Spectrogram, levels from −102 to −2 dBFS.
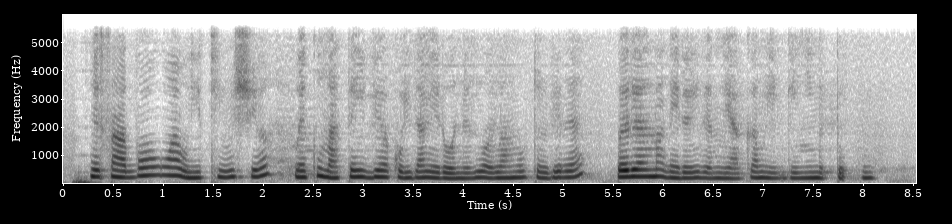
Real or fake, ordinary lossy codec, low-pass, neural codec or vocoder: fake; none; 5.4 kHz; codec, 16 kHz, 0.5 kbps, FunCodec, trained on Chinese and English, 25 frames a second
